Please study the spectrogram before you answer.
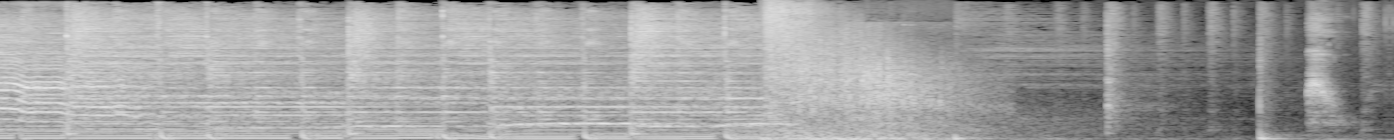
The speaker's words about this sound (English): La grande explosion. Oh yeah. La transition violente pour une chanson douce.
